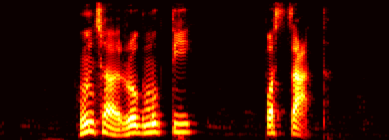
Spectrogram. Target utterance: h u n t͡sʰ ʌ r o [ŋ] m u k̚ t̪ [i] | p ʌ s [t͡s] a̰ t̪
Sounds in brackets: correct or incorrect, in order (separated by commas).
incorrect, correct, correct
